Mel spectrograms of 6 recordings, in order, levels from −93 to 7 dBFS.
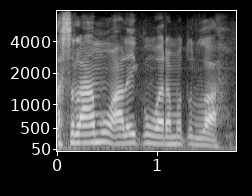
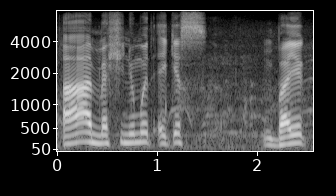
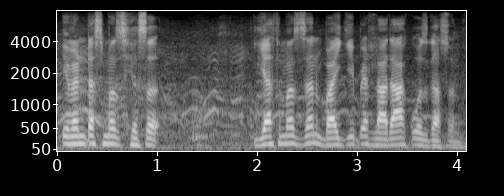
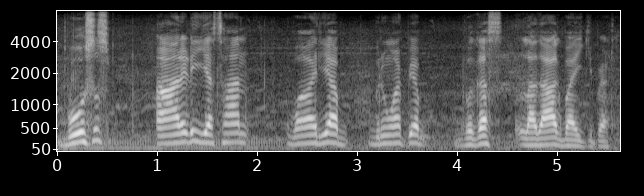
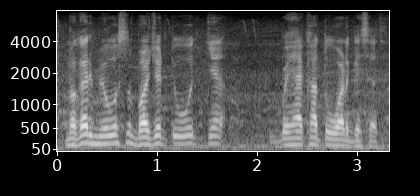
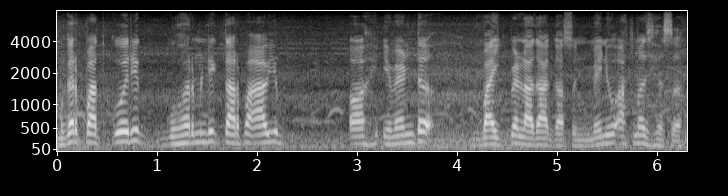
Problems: constant background noise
